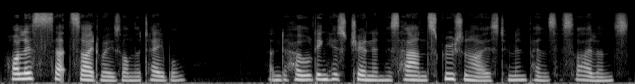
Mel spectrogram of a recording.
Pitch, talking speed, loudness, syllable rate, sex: 205 Hz, 170 wpm, -19 LUFS, 5.4 syllables/s, female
